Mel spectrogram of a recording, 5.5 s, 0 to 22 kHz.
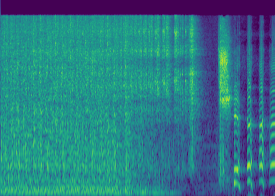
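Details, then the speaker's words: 1975 Moto Guzzi 850T twin, first start after sitting over 10 years, following a carb clean and with two-stroke oil in the fuel, on a makeshift jumper wire: it catches and lopes along at a steady, slightly uneven idle before being shut off; it runs. Oil not yet checked. "don't want to run it too long so I haven't checked the oil or anything but it's alive"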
